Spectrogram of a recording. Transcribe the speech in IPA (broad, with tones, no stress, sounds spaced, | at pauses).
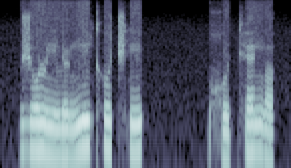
ʒ o˦ ɹ ĩ˧ l ø˧ ŋ ĩ˦ kʰ ʊ˦ t͡ʃʰ ĩ˦ | χʷ i˨ kʰ ɛ˦ ŋ ʌ˧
